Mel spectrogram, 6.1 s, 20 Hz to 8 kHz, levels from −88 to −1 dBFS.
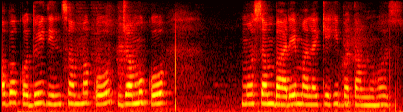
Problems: none marked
